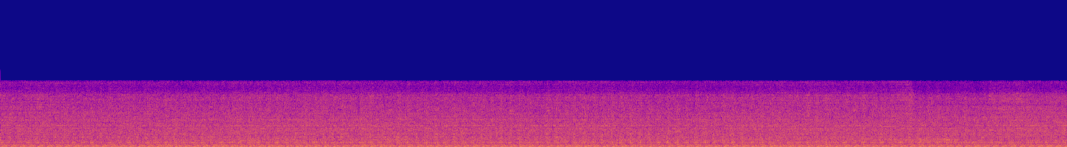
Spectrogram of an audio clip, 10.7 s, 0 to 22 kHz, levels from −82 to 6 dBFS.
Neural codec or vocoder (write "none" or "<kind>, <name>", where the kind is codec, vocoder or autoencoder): none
